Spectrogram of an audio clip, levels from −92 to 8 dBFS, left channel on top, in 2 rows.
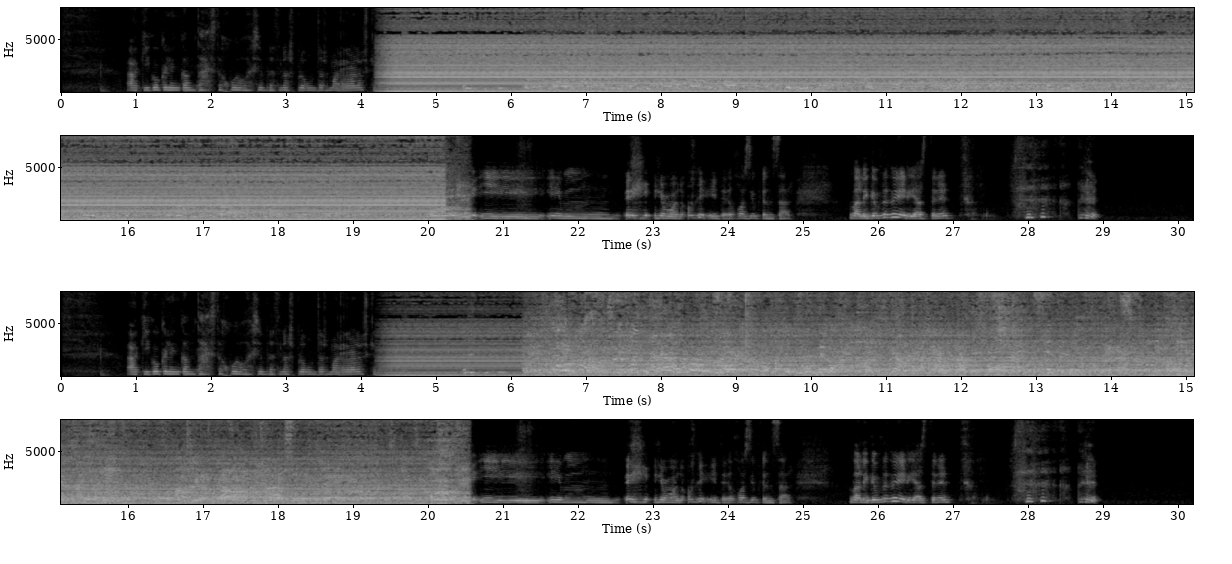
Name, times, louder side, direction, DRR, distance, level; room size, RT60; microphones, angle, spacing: voice 1, 0.9-4.8 6.5-8.8 9.1-9.5 9.8-10.1 10.9-11.9 14.6-15.0 21.2-21.4 27.8-28.9, right 2 dB, 10° right, 0.3 m, -44 dB
sound 1, 4.2-20.2, left 9 dB, 80° left, 0.4 m, -27 dB
voice 2, 5.3-7.0 8.7-9.1 9.6-10.3 11.0-12.1 13.1-15.1 15.4-19.0 20.0-25.3 25.6-27.3 28.7-28.9, equal, 10° left, 0.7 m, -38 dB
sound 2, 6.1-20.6, right 5 dB, 80° right, 0.4 m, -27 dB
2.3 x 2.2 x 3.8 m
head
